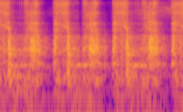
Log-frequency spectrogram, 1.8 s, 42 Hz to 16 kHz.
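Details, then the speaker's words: Defibtech Lifeline ARM automated CPR device: regular push-and-release thumps at 100 compressions a minute, two inches deep, each stroke identical and evenly spaced, cycle of 30 compressions; normal compression cycle. "then once that's in place we'll just press the button and now it's going to deliver at a rate of 100 compressions a minute and two inches the compressions so deliver 30 compressions"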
